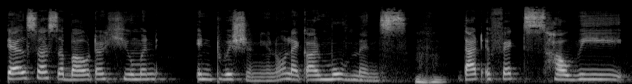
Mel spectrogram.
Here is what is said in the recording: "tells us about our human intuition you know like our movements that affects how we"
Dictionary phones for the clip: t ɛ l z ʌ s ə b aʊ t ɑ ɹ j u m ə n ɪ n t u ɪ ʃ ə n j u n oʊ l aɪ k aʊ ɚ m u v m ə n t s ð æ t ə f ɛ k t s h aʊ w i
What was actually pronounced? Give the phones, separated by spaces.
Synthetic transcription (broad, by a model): t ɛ l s ʌ s ə b aʊ t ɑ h j u m ə n ɪ n t u ɪ ʃ ə n j u n oʊ l aɪ k aʊ ɚ m u v m ə n t s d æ t ə f ɛ k t s h aʊ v i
